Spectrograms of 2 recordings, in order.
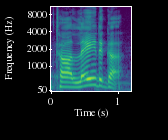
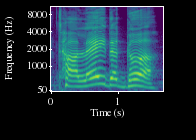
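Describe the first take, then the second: First: "Talladega" in one smooth run, leaning on LAY; the better pronunciation. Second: Slow, louder "Talladega", every syllable stretched; "Talladega" spread out into separate long syllables; drawn-out pronunciation. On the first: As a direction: say "Talladega" connected, stress on the third-last syllable. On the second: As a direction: sound out "Talladega" heavily, syllable by syllable. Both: Shown as a demonstration. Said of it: "better way of saying Talladega".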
